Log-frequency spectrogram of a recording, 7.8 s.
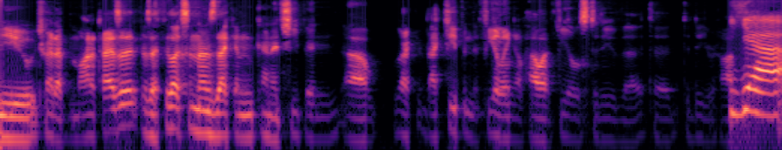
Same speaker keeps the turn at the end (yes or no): no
